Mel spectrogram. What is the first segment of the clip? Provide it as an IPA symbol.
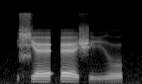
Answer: ɕ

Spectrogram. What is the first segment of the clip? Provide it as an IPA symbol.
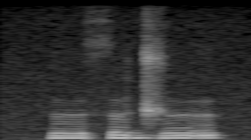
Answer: ʉ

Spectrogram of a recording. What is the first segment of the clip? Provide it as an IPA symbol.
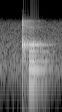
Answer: kʰ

